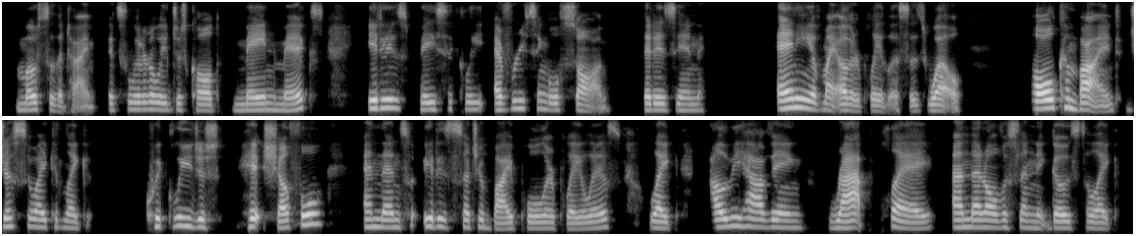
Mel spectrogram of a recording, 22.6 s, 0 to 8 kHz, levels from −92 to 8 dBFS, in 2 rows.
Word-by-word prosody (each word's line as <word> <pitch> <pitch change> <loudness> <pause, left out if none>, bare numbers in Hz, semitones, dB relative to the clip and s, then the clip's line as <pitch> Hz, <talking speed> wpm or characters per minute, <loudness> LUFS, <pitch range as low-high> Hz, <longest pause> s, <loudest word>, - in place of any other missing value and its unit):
most 175 +2 0
of 170 - -6
the - - -5
time, 260 - -7
it's 175 +1 -6
literally 185 -1 -1
just 170 0 -8
called 155 -1 -1
Main 165 +1 -1
Mix- 180 +6 -1 0.4
it 215 +1 +7
is 225 0 +2
basically 185 0 -5
every 205 +5 0
single 195 -4 -4
song - - -3 0.3
that 170 0 +2
is 170 -1 -1
in 165 0 -6 0.7
any 225 +2 +7
of 185 -2 +2
my 170 - 0
other 160 -3 +2
playlists 145 -1 -6
as 145 +1 -10
well, 160 -1 +1 0.7
all 205 +2 +11
combined, 180 -10 +3
just 210 +4 0
so 210 -2 -4
I 190 - +1
can, 195 0 -14
like, 175 -3 -6 0.6
quickly 220 +1 -1
just 195 - -2 0.2
hit 445 +2 +2
shuffle, 250 +10 +3 0.4
and 200 0 -2
then 190 0 0
su - - -8
it 215 -1 +2
is 195 -2 -2
such 190 0 -3
a 190 - -3
bipolar 160 +1 -2
playlist, 160 +6 -4 0.3
like, 165 -3 0 0.3
I'll 195 +2 +5
be 225 0 -2
having 190 -4 -1 0.2
rap 175 +1 +4 0.2
play, 165 -5 0 0.2
and 190 +1 +2
then 190 0 +2
all 185 -1 +3
of 180 - -11
a 185 - -6
sudden 175 -1 -6
it - - -8
goes 170 -1 0
to, 170 - -9
like, 155 -2 -5
180 Hz, 165 wpm, -22 LUFS, 165-200 Hz, 0.7 s, all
